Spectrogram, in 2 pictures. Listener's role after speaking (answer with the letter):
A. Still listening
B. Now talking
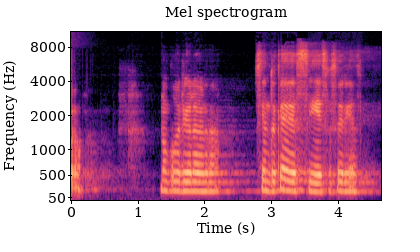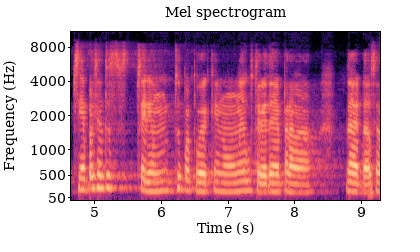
A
